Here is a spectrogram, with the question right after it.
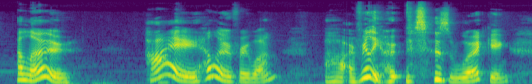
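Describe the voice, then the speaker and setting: Lively intonation marks this woman's fairly high voice in an Australian accent. She speaks at a fairly slow pace. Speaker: VTuber game streamer. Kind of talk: casual gameplay commentary.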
